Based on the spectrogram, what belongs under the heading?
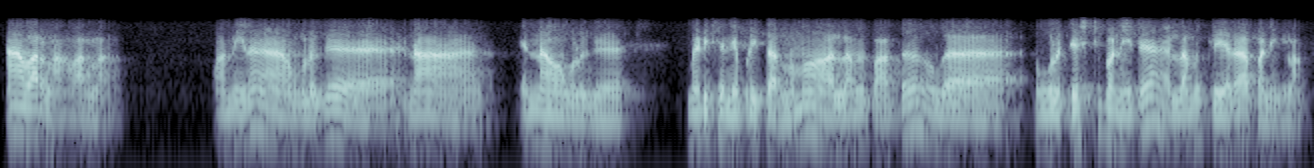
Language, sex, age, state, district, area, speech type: Tamil, male, 30-45, Tamil Nadu, Salem, urban, conversation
